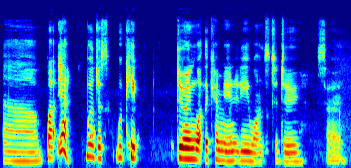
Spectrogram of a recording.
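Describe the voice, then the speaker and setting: Low-pitched woman with a creaky voice. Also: unhurried. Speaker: community project representative being interviewed. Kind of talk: casual group interview. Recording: online audio chat room.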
